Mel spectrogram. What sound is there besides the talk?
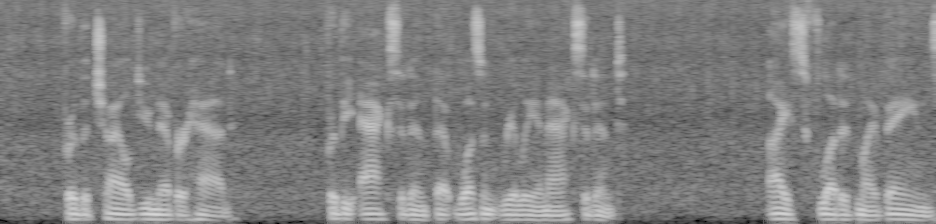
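rain falling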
